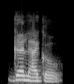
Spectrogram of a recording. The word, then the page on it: galago: Indian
